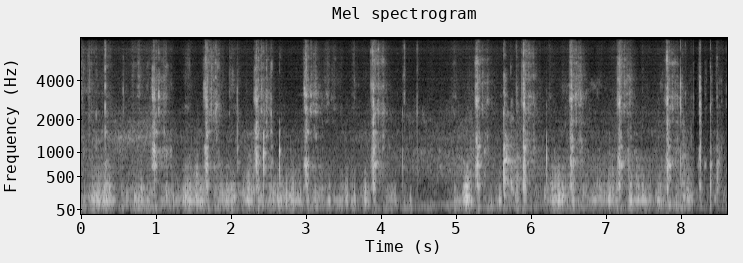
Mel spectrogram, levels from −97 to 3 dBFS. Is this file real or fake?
fake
